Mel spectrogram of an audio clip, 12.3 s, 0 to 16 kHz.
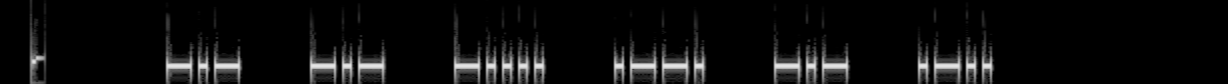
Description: Morse code, heard as a keyed tone, about 15 wpm, spaced as for 8 wpm, 700 Hz. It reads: KK6PKL
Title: USA Call Signs - 3x Character Spacing - 15wpm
